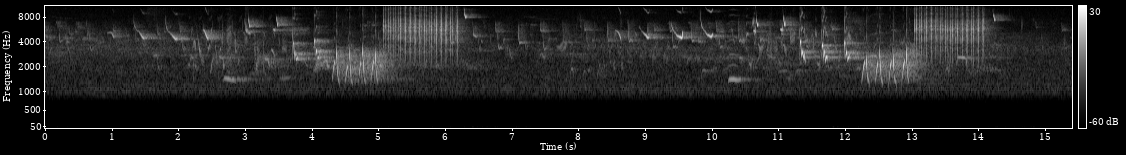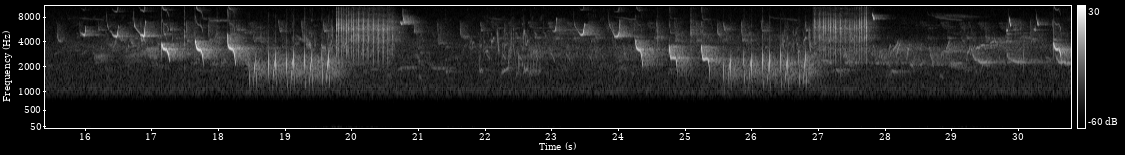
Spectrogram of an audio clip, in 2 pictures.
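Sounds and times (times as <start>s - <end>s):
common nightingale Luscinia megarhynchos song: 0.0s - 30.7s.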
